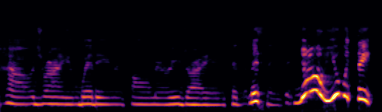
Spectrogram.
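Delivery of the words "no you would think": loud and higher exasperated no. Real, not acted. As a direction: burst out in disbelief. Exasperated outburst at lazy stylists.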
